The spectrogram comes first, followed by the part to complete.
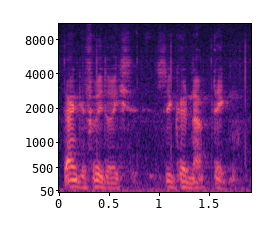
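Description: An actor playing a pompous, fussy older aristocratic patriarch in a radio drama, speaking in a halting, ceremonious, long-winded way. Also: male voice, on the low side, fairly even intonation, bright, forceful tone. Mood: solemn, fussy. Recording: distant, noisy 1960s radio recording.

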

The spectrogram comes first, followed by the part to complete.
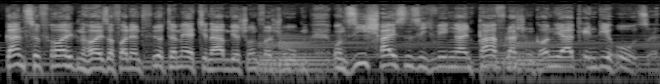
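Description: Evil genius doctor in a radio play, highish voice, bossy and full of contempt, loud music behind. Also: male voice, brisk, vocal fry. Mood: scornful, angry. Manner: commanding, contemptuous. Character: domineering, megalomaniac criminal mastermind doctor. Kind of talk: radio drama acting.

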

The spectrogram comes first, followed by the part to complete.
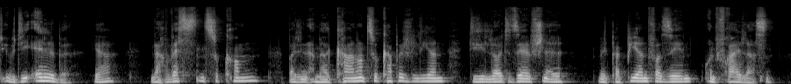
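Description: A man's voice: medium pitch, a little mellow, husky. An older man, an author, speaking reflectively and discursively in an explanatory interview-style commentary. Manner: discursive, explanatory, punctuated with short confirming tags.

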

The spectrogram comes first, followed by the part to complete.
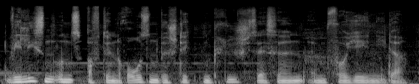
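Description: An actor playing a harried, dry scholar in a radio drama, speaking in dialogue and first-person narration. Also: male voice, low-pitched, normal speed, mellow, faint music behind, lightly acted. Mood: wry narration. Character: harried, dull scholar son on the run.

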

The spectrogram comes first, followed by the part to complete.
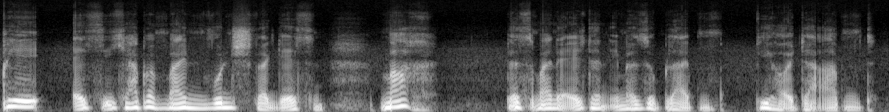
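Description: A childlike, frank letter-writer in a radio drama. His narration is matter-of-fact but very animated in pitch, with plenty of creak. It sounds slightly muffled. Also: unhurried, dry recording, full character voice. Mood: frank, content. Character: frank, childlike ten-year-old boy writing letters to God.

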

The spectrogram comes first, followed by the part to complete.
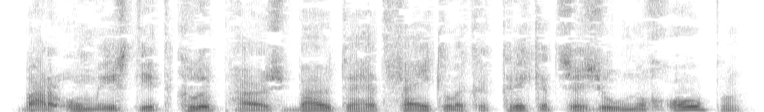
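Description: A man's voice: on the low side, expressive, moderate pace, darkish tone, breathy edge, no room sound. A man voicing a young male detective sidekick, restless and questioning, in an audiobook. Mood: curious.

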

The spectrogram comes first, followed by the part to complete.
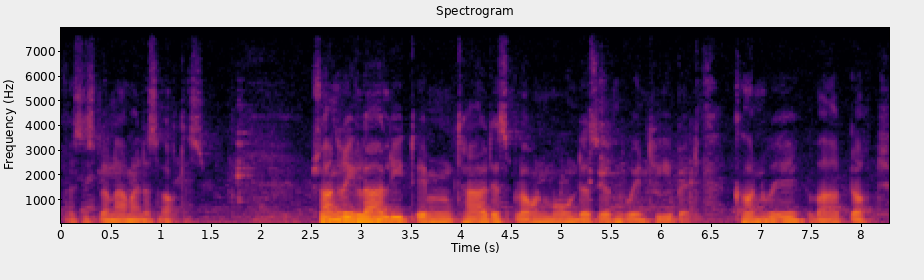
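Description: A worldly travel writer in a radio play, his low voice edged with creak. He tells his mystery deliberately, swinging widely in pitch and leaning on pauses for drama. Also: very animated, mellow, muffled recording, full character voice. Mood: grave, mysterious. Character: travel writer, old school friend, recounting a mystery. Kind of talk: 1980s German radio play dialogue.

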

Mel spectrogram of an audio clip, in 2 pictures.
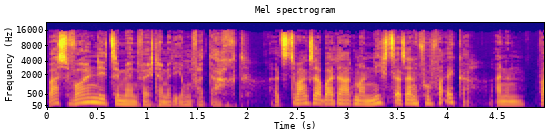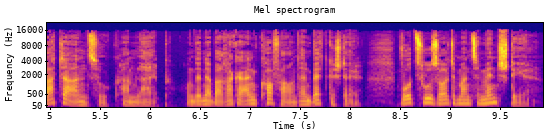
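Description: A man reading scripted literary prose as a narrator, in a measured, deliberate, sombre manner. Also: lowish voice, lively intonation, darkish tone, dry recording, studio quality.

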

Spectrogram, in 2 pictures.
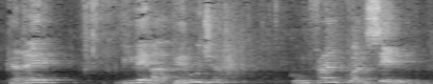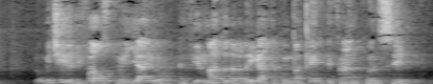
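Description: An actor playing a grave, factual narrator who sets out investigation details in formal, deliberate stage narration. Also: male voice, sits high, sharp tone. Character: male narrator reporting police investigation facts, grave and factual. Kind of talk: scripted documentary-like stage narration. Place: theatre stage, recorded from a distance. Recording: roomy distant stage recording, faint noise.

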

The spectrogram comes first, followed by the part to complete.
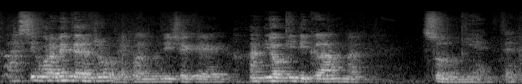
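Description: A man's voice: medium pitch, measured pace, natural voice. Actor as a stubborn young man, very echoey. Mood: insistent, reasoning. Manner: reasoning, insistent, polite but defiant. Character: stubborn, argumentative young male newcomer, somewhat arrogant. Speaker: stage actor in a radio play. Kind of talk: theatrical radio drama dialogue. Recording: very echoey, distant, noisy ambience.

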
